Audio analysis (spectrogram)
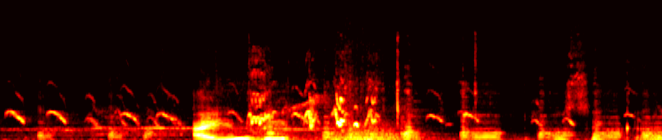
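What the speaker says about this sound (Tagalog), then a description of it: "Ari ang ilang second nga baby sang akon mga manok." Hens and their young chicks cluck and peep close by in a garden, soft, repeated high calls mixed with a few louder clucks while a person speaks briefly.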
